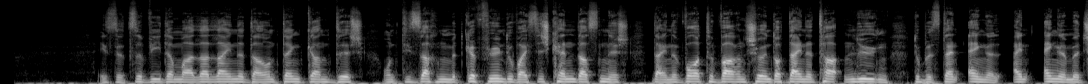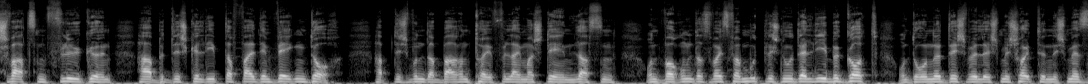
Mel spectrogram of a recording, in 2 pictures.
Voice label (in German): rec platz raum mitte blick richtung ahp, vocal aufnahmen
